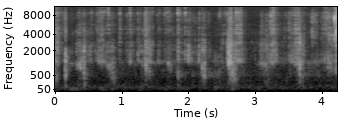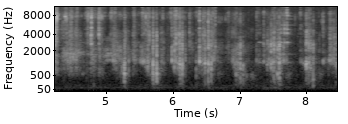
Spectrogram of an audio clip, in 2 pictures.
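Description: Dogs, a large shepherd-type dog and a toy poodle, crunching and chewing dry kibble from their bowls, in quick, irregular crunches.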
